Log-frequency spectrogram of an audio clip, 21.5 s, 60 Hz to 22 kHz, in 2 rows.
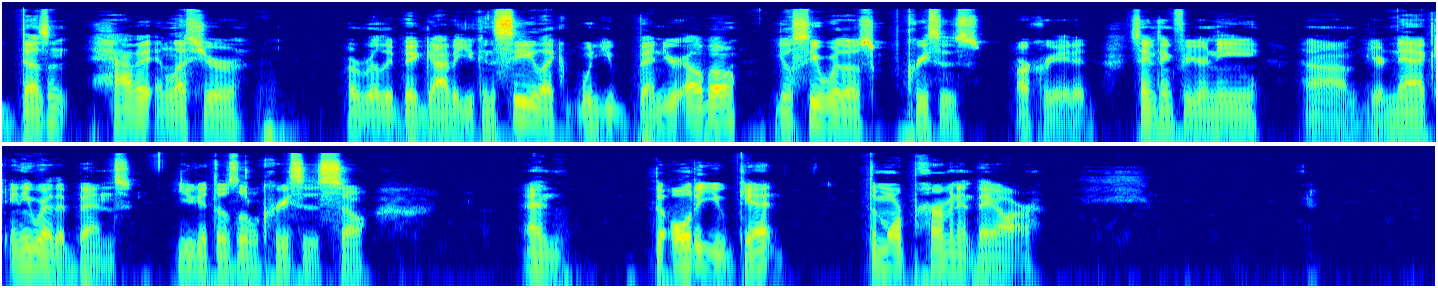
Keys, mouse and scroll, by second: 13.9 f.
